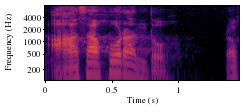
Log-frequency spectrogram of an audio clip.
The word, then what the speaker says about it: Arthur Holland: 일본 발음으로는 아사 호란도라고 합니다. 근데 그분은 올림픽 유도 금메달리스트고요, 그레코 로만 스타일 레슬링 동메달리스트예요.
